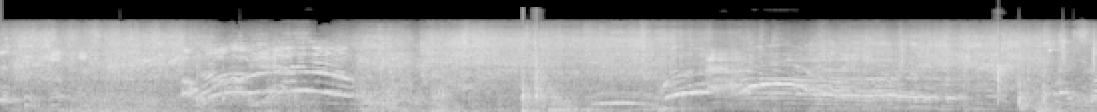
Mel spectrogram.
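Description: Beetleweight combat robots' electric motors whining, rising and then falling in pitch twice, over a steady din of crowd voices.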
